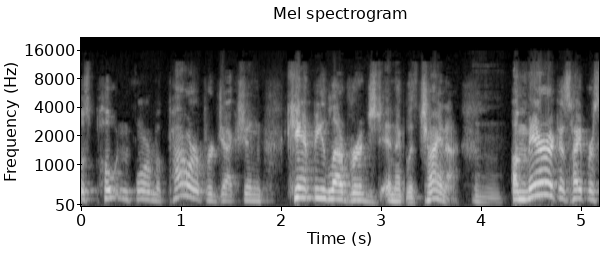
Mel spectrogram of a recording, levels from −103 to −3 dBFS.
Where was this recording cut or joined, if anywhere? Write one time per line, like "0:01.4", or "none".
0:03.2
